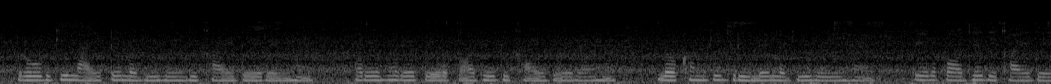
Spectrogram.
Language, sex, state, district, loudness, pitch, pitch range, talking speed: Hindi, female, Uttar Pradesh, Ghazipur, -39 LUFS, 185 Hz, 175-195 Hz, 145 wpm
